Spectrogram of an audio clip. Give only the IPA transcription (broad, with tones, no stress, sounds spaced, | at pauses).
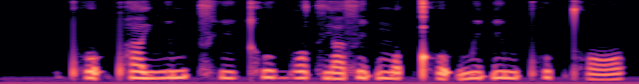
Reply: pʰ o˨ ʔ pʰ a˧ j ŋ i˧ m t͡sʰ i˨˩ kʰ u˦ b ɔ˥˧ t͡s j a˧ s i˦ ʔ m ɔ˨ t̚ kʰ o˨ ʔ m i˦ ʔ i˧ m pʰ u˦ p̚ t̪ʰ ɔ˨˦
